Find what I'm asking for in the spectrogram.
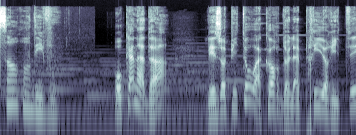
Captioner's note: Voix off masculine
